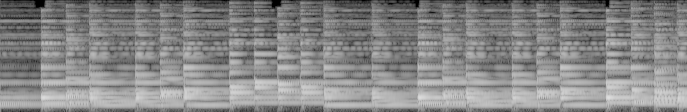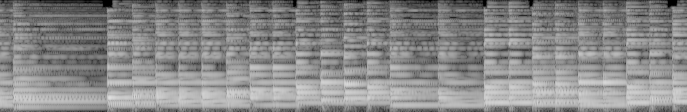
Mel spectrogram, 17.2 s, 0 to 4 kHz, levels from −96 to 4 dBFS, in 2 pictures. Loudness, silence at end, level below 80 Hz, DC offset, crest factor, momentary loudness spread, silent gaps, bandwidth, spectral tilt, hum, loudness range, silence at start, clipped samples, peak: -17 LUFS; 0 s; -50 dBFS; under 0.1%; 16 dB; 6 LU; none; 4 kHz; -10.5 dB/octave; none; 2 LU; 0 s; under 0.1%; 0 dBFS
